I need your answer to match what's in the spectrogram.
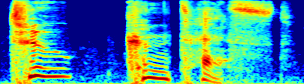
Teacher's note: notice the verb to contest, the stress is in the second syllable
